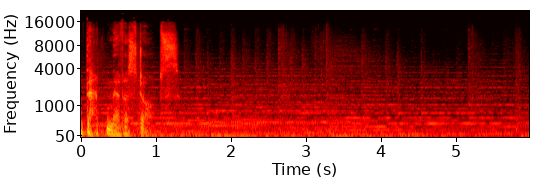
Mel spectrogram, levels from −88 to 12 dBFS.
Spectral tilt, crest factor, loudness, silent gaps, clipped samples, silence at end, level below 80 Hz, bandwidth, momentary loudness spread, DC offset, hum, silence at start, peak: -4 dB/octave; 24 dB; -30 LUFS; none; under 0.1%; 0 s; -44 dBFS; 16.5 kHz; 20 LU; under 0.1%; none; 0 s; -8 dBFS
